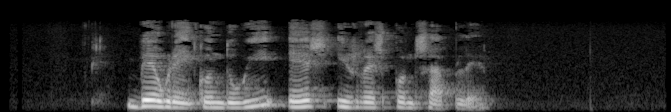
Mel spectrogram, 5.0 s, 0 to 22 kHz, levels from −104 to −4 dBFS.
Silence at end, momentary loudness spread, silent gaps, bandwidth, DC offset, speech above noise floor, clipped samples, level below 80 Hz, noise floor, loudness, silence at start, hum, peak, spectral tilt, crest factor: 1.4 s; 19 LU; none; 10 kHz; under 0.1%; 53 dB; under 0.1%; -82 dBFS; -78 dBFS; -26 LUFS; 0.95 s; none; -8 dBFS; -6.5 dB/octave; 20 dB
